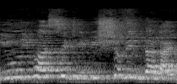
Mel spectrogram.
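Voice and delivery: usual speaking voice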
